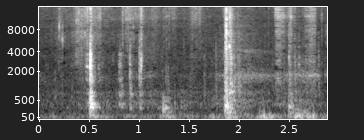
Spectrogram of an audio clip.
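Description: A hand taps the plastic front body panel of an Aixam Coupé microcar. A series of dull, low thuds stops quickly, with almost no ring and little brightness.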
